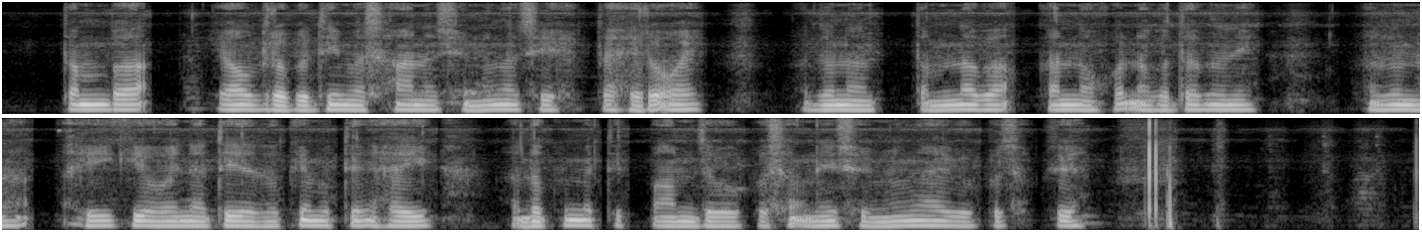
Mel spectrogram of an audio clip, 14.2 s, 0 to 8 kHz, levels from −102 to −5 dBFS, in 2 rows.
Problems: none marked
